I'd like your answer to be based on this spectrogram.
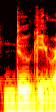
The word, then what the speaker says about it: Dougie: This gentleman's got a song called Rite of Passage, and his name is Dougie MacLean. I think it's pronounced more in Celtic language, Dougie rather than Dougie, but it's spelled Dougie, D-O-U-G-I-E.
